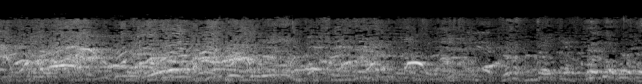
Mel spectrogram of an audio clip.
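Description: Crowd chatter: many people talking over one another at once, with one brief louder moment about four seconds in.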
